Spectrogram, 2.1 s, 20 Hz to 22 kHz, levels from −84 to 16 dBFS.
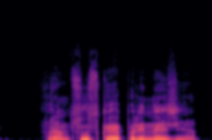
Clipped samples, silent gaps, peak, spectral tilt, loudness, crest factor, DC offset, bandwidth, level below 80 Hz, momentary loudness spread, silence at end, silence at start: under 0.1%; none; -4 dBFS; -7.5 dB/octave; -20 LUFS; 16 dB; under 0.1%; 11.5 kHz; -64 dBFS; 10 LU; 0.15 s; 0.45 s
